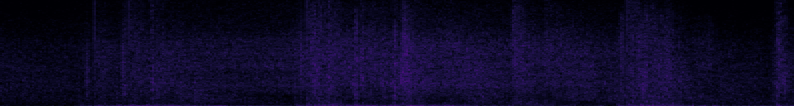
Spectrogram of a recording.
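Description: The French battleships Patrie and Bouvet fire their guns in a naval battle off Gibraltar in Ultimate Admiral Dreadnoughts, heard as a continuous rumbling barrage of deep booms and bursts.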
